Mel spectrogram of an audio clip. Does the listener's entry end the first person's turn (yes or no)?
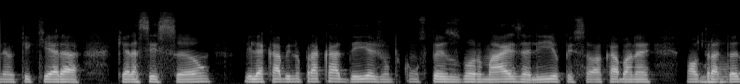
no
